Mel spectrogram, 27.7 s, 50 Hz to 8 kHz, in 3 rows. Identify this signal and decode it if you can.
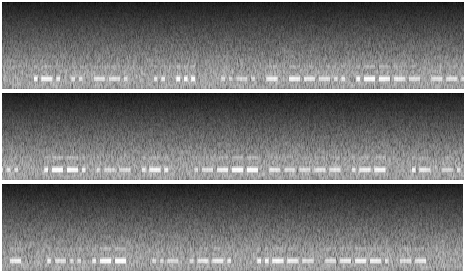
Morse code, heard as a keyed tone, machine-sent, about 16 wpm, 410 Hz, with heavy radio static, fading and a narrow filter. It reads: RIG IS FT817 PWR 10W ANT LW UP 29M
